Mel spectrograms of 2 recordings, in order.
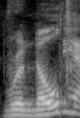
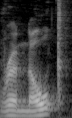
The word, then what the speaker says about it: Renault: your cars yeah that renault what kind of name is that renault cars you don't pronounce the consonants at the end i'm doing this on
